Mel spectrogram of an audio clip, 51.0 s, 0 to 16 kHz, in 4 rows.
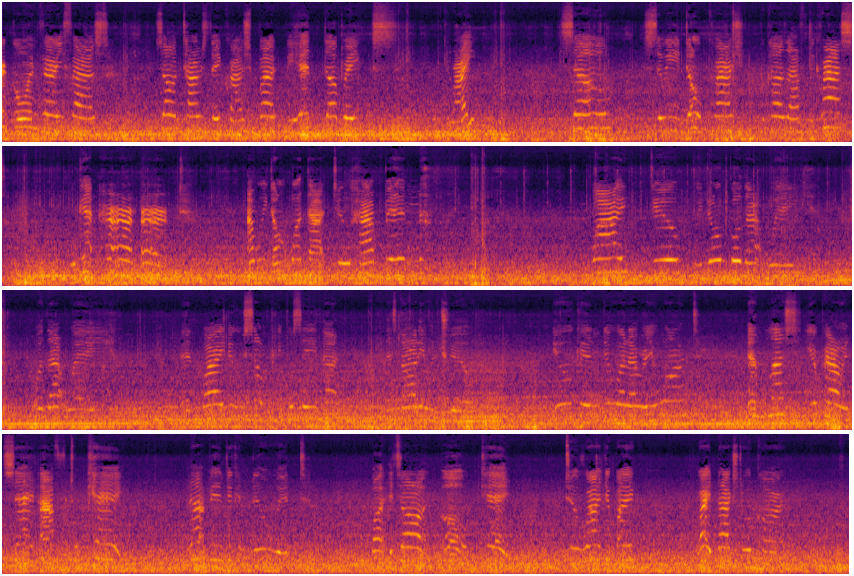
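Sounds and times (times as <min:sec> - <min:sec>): young child singing: 0:00.0 - 0:01.6, 0:02.3 - 0:05.9, 0:08.4 - 0:12.8, 0:13.8 - 0:15.6, 0:16.4 - 0:19.2, 0:21.6 - 0:24.9, 0:26.0 - 0:27.2, 0:28.2 - 0:30.6, 0:31.3 - 0:32.6, 0:33.8 - 0:36.0, 0:36.7 - 0:40.1, 0:41.0 - 0:42.8, 0:43.8 - 0:45.9, 0:46.7 - 0:47.8, 0:48.7 - 0:50.0
steady low rumble: 0:00.0 - 0:50.9.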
